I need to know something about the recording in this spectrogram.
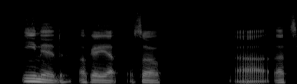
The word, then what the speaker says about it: Enid: The correct pronunciation is Enid. Enid.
